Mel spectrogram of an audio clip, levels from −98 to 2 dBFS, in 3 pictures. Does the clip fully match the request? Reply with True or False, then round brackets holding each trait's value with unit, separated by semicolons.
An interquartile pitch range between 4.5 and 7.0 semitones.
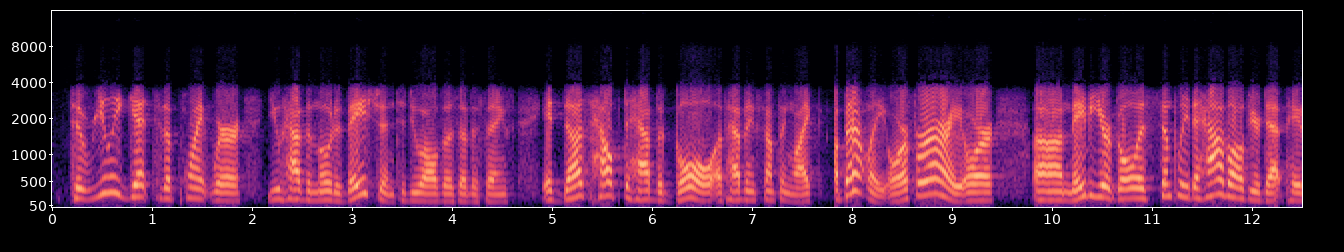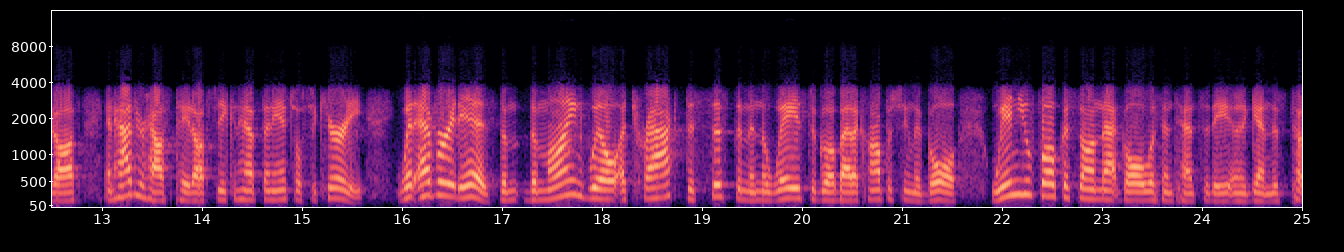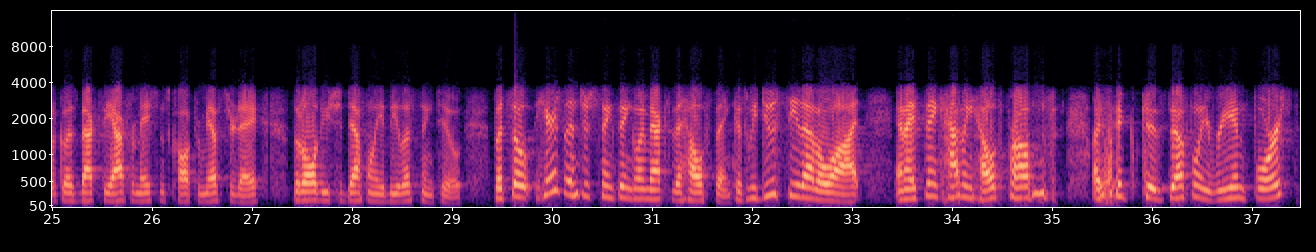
True (5.3 semitones)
